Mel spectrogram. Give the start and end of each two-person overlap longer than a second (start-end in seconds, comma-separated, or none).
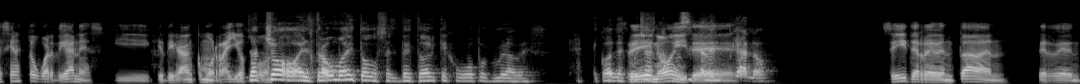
6.2-7.4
